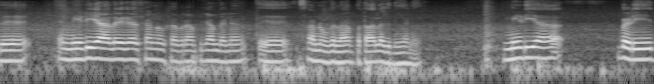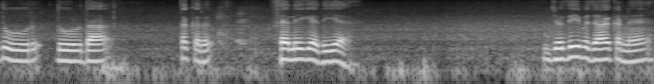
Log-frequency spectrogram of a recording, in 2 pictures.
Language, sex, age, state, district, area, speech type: Dogri, male, 45-60, Jammu and Kashmir, Jammu, rural, spontaneous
